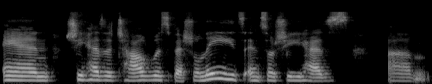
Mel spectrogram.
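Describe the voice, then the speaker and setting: A woman's voice: mid-range voice, fairly even intonation, measured pace. A woman with an Appalachian accent chatting casually as an interview guest, in a folksy, unflattened dialect. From Appalachia, United States.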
